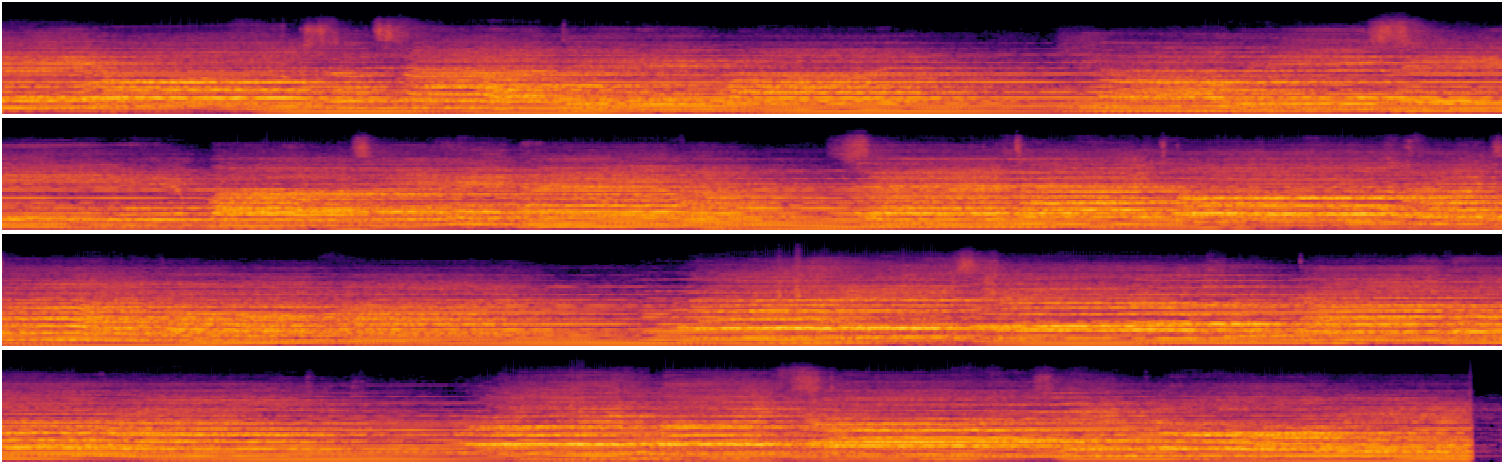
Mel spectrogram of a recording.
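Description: Mixed choir singing a Christmas carol in harmony, over low held bass notes that change with the chords.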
